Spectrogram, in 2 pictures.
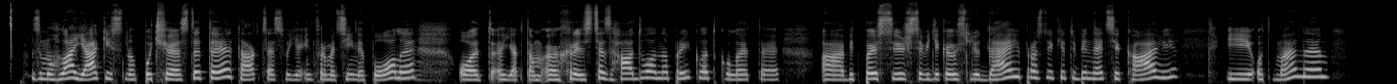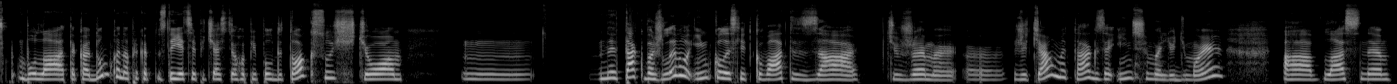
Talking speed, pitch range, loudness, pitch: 115 wpm, 230-290 Hz, -26 LUFS, 245 Hz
